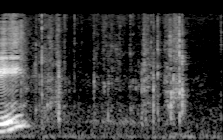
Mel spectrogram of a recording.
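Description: Faint crinkling of cosmetics packaging being handled: a few soft rustles and small ticks, most of them near the end.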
